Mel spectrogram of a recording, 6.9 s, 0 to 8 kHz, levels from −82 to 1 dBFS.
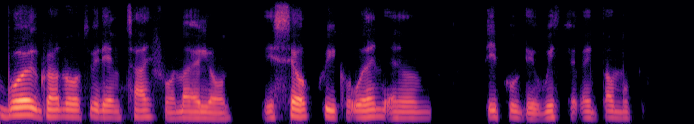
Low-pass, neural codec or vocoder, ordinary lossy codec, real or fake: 7.2 kHz; codec, 16 kHz, 0.8 kbps, ZipCodec; Opus, 32 kbps; fake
